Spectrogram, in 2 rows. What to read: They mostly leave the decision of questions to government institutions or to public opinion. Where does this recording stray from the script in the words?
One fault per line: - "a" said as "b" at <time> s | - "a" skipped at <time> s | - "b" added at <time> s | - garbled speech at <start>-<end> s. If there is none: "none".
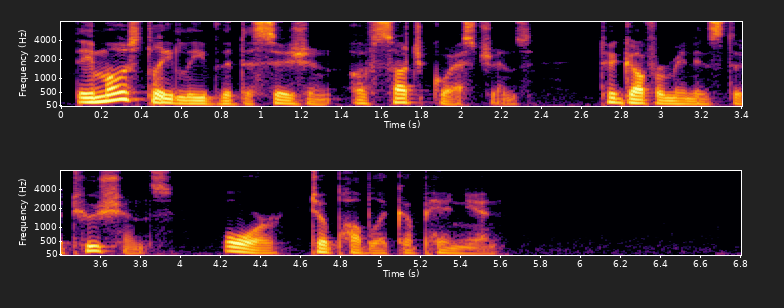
- "such" added at 1.6 s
